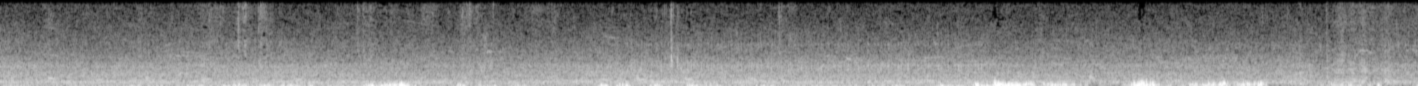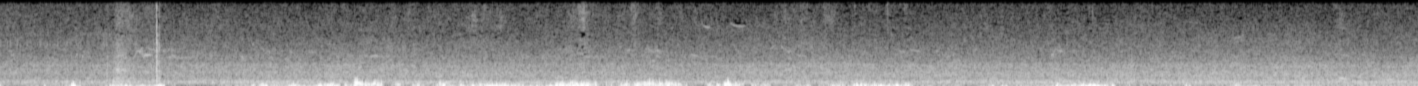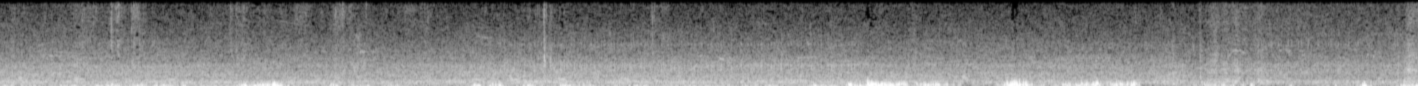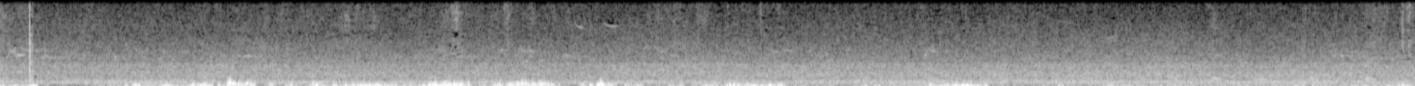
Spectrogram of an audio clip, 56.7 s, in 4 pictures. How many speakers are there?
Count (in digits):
0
